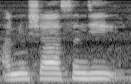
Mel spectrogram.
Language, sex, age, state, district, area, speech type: Sindhi, female, 60+, Delhi, South Delhi, urban, spontaneous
